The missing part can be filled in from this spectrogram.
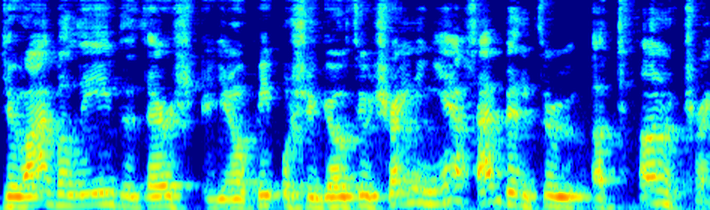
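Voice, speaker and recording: Here is a man with a normal speaking voice, pitched fairly high. He talks at a fairly quick pace with lively intonation. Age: 60s. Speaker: army veteran and author. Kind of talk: casual debate.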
